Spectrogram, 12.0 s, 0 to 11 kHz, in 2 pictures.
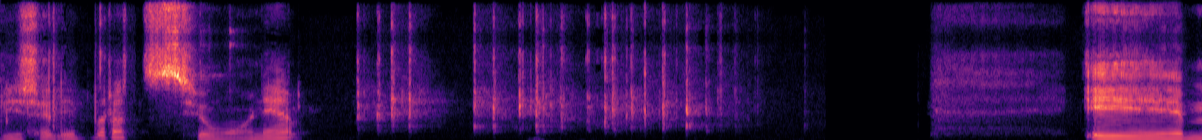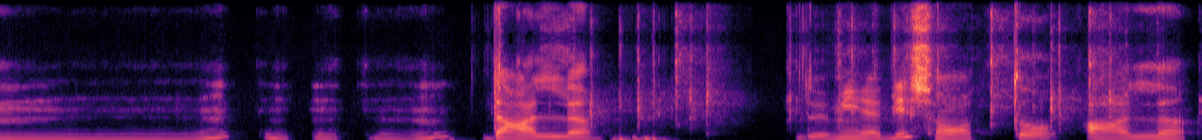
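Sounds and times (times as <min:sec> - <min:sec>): computer keyboard typing: 0:00.0 - 0:00.5, 0:01.8 - 0:03.9, 0:08.8 - 0:12.0.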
